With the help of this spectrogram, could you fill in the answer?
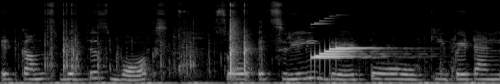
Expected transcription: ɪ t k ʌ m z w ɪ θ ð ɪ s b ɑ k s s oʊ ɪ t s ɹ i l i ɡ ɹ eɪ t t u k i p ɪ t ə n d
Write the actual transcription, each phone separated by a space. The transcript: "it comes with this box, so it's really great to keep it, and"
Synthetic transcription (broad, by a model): ɪ t k ʌ m z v ɪ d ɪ s b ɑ k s s oʊ ɪ t s ɹ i l i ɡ eɪ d t u k i p ɪ t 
